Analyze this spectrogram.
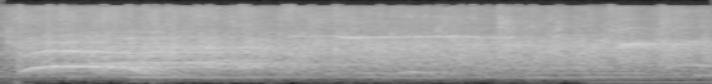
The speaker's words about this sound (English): So as I call your name up, everybody clap.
